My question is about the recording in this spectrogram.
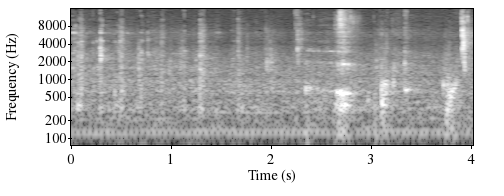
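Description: A man drinking water in gulps from a glass jar, with small wet mouth and swallowing clicks throughout and one louder gulp about two and a half seconds in.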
